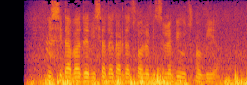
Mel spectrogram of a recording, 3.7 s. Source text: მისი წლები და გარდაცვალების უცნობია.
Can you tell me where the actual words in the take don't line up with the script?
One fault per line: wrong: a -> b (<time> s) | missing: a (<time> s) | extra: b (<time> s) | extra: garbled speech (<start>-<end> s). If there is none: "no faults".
wrong: წლები -> დაბადებისა (1.0 s)
extra: წლები (2.4 s)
